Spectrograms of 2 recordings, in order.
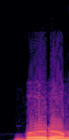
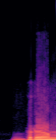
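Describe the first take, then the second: First: भरम with a vowel after भ; wrong form. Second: भ्रम with a joined भ्र; correct form. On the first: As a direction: say भरम as three syllables. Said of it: "भरम नहीं होता है". (गलत उच्चारण भरम) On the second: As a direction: say भ्रम with bhr together. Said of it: "भ्रम होता है". (सही उच्चारण भ्रम) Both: Shown as a demonstration.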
